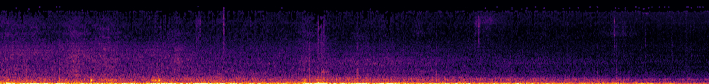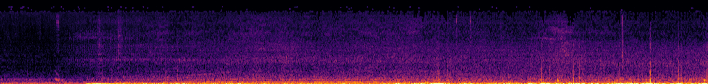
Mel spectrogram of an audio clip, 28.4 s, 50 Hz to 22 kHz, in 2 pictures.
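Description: Car driving on city roads: a steady low road and engine rumble. It dies down for a few seconds around the middle, then picks up again sharply about 16 seconds in.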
